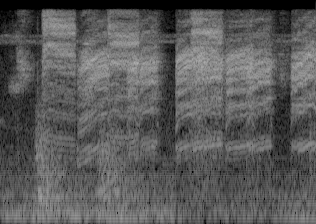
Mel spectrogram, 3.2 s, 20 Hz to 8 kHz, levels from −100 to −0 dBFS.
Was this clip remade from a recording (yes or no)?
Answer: no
